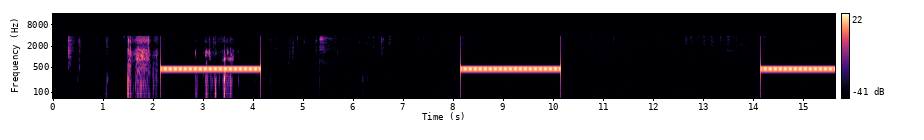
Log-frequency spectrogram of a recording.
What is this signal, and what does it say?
Ringback tone (North America), 440 + 480 Hz.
